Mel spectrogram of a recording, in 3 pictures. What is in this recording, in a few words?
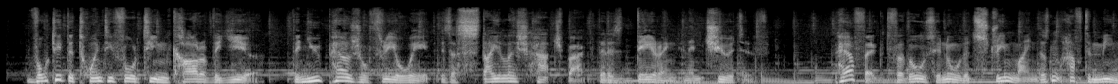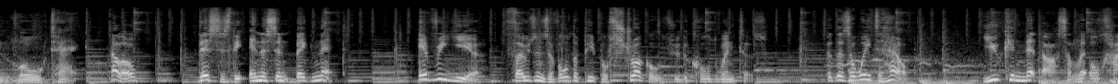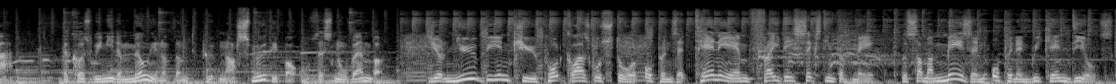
Commercial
